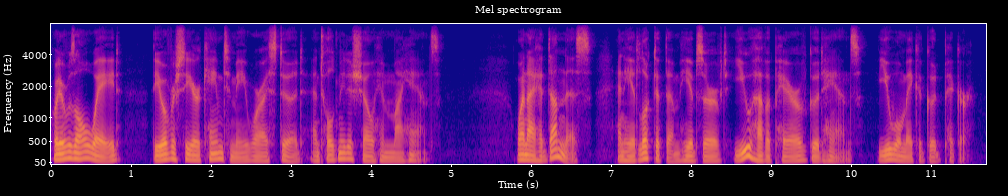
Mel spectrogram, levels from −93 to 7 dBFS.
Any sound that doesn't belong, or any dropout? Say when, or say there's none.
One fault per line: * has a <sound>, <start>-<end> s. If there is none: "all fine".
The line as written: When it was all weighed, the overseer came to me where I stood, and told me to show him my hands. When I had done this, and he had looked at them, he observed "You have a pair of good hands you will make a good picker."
all fine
